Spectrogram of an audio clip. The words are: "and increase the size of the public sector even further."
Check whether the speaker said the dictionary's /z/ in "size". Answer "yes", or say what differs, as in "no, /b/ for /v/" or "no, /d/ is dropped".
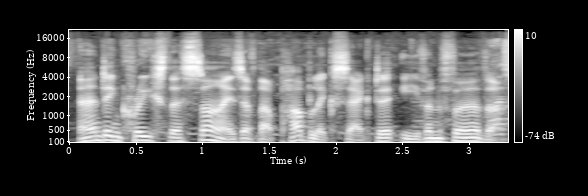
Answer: yes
